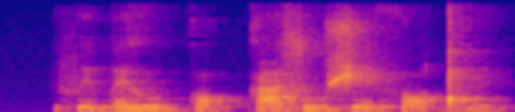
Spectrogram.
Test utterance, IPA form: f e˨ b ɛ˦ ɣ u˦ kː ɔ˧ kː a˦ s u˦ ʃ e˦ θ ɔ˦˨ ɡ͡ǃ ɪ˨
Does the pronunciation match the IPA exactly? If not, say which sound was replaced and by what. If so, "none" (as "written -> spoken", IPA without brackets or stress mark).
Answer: none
